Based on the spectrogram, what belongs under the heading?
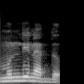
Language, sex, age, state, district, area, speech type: Kannada, male, 18-30, Karnataka, Shimoga, rural, read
